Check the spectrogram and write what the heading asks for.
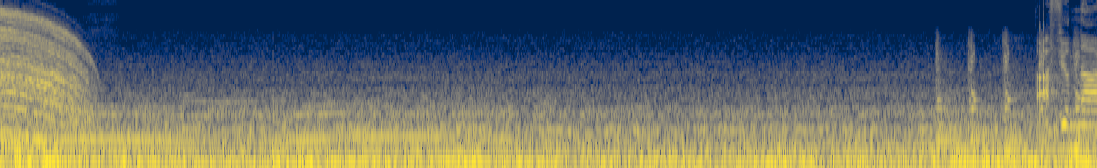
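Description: Steady low road rumble of a car driving, heard from inside the cabin. In the first second a sound with many pitches slides steeply down and stops.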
